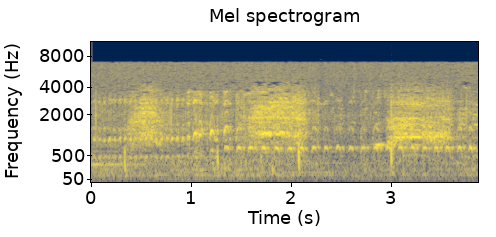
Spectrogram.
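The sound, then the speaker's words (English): Agitated birds squawk and cluck in a steady, noisy chorus in a huge aviary at one corner of old man Kelso's house, with bursts of harsh calls rising and falling over a few seconds, moderately loud. “Something had disturbed the birds.”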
